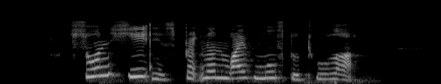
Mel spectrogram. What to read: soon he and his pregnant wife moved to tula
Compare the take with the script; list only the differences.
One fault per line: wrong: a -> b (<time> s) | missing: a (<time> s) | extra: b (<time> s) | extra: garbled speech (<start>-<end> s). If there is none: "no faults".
missing: and (1.5 s)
